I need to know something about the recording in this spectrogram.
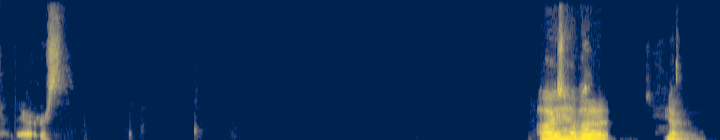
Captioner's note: silence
